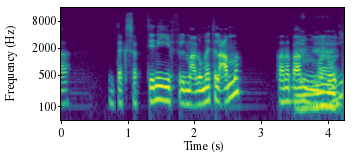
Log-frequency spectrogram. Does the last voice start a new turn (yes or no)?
no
